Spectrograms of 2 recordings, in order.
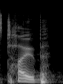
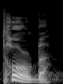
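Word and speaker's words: torb (טוב): And so the word good there in Hebrew, which is, I got the pronunciation, is tob. No, it's like torb.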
